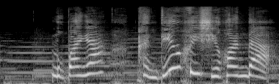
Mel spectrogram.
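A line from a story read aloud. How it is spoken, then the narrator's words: Excited shout. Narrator (Chinese): 卢比豆兴奋的大叫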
